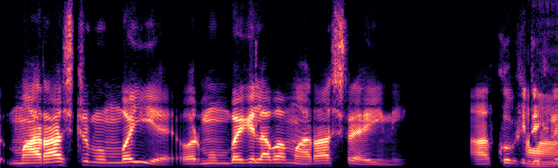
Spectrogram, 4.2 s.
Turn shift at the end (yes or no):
yes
